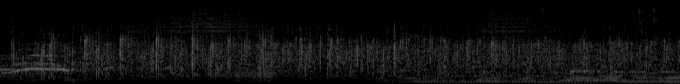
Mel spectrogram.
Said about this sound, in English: If you are clapping for Jesus, he just gave you something.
